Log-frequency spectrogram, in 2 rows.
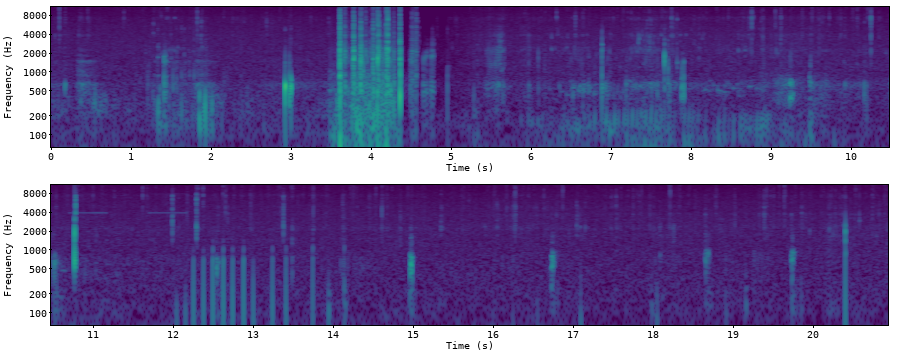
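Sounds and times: muffled underwater rumble: 0.0 - 15.8
sharp clicks and knocks: 2.9 - 4.8.

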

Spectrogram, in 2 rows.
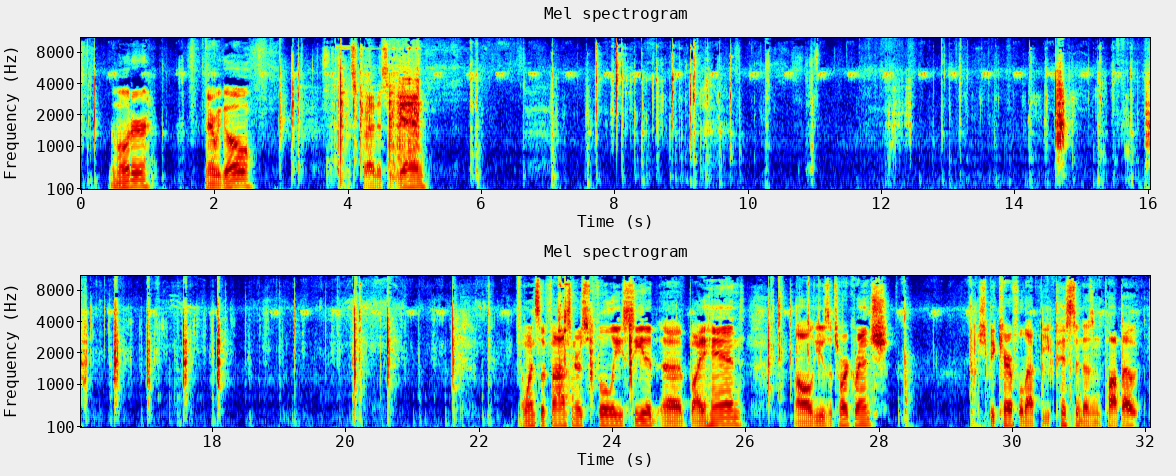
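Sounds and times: metal parts clicking and tapping: 2.9 - 5.2, 7.0 - 11.1, 12.0 - 24.6, 26.2 - 27.4, 29.3 - 32.0.

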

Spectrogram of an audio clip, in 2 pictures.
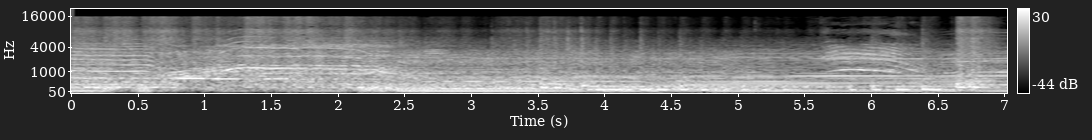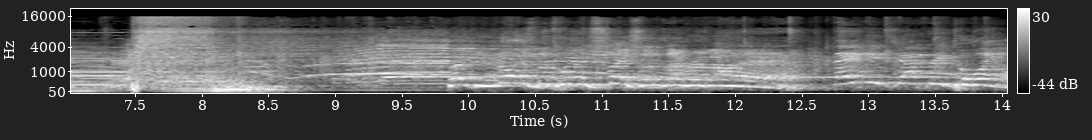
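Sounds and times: live rock band playing: 0.0 - 8.9.

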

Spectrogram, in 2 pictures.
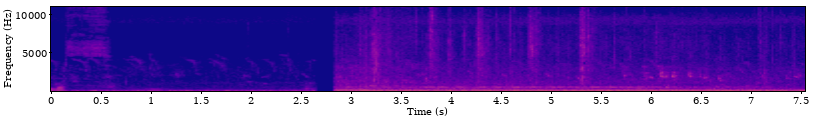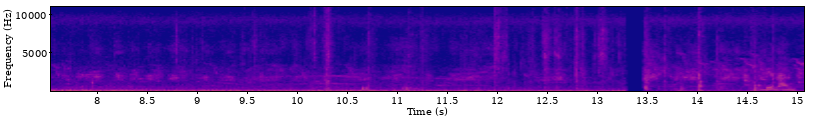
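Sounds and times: chickens clucking: 0.0 - 15.0
steady low rumble: 2.8 - 10.1.

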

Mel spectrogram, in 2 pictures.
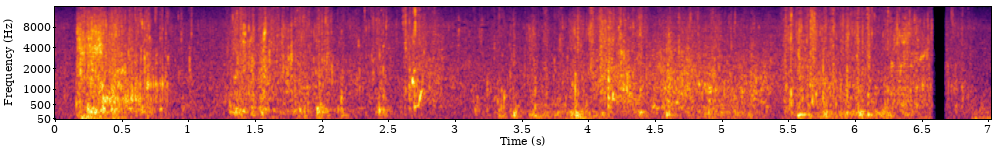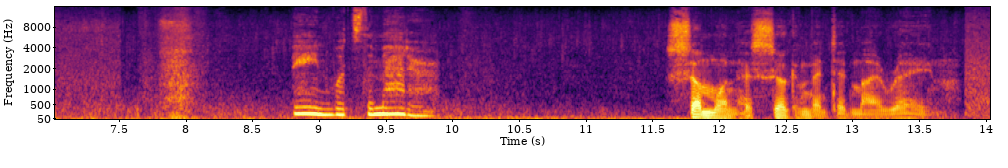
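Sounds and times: water splashing: 0.0 - 6.9
rain falling: 0.0 - 14.0.

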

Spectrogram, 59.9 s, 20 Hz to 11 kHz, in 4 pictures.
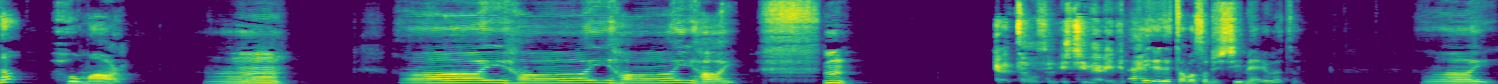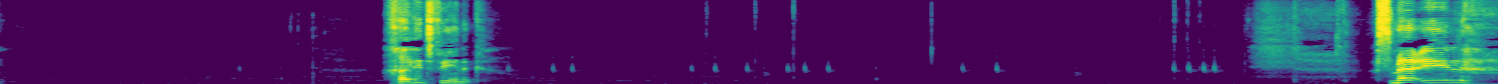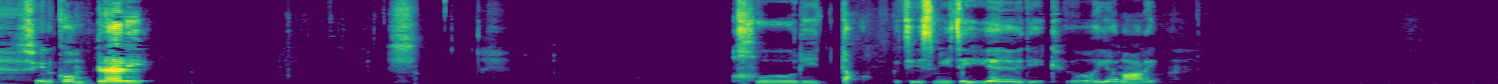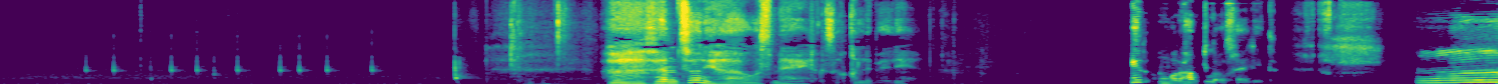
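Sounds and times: low room hum: 0.0 - 55.3, 56.3 - 59.9
smartphone typing taps: 21.9 - 23.4, 26.7 - 27.3, 45.8 - 48.8.

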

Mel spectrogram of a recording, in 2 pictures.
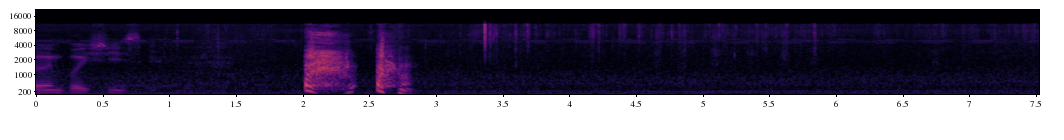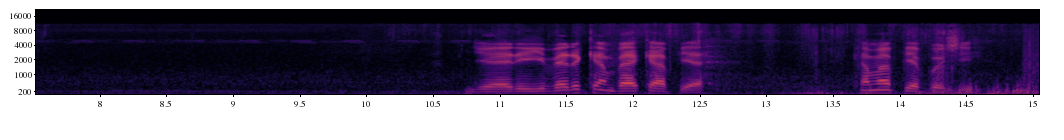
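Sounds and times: faint high hum: 0.0 - 14.8
footsteps on dry dirt: 11.5 - 15.0.

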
